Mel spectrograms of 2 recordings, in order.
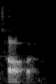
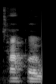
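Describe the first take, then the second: First: The first vowel is said long. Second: The first vowel is said short. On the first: "would be how I would pronounce that" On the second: "with a short A"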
